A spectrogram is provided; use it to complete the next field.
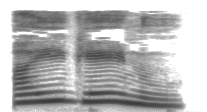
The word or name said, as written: ಐಗೇಣು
